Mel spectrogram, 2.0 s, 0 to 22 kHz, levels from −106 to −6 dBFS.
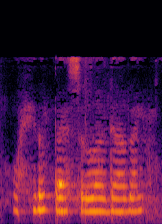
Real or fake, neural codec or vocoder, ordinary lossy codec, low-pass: fake; codec, 24 kHz, 0.9 kbps, WavTokenizer, medium speech release version 2; AAC, 24 kbps; 10.8 kHz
